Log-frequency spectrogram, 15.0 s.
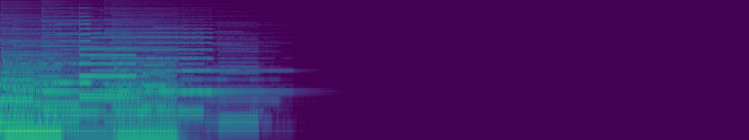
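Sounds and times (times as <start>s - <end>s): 
fractal music chord progressions in just intonation Dorian mode: 0.0s - 5.8s.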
